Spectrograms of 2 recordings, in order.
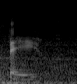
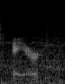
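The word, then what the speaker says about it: Feyr: It was probably just pronounced as fair. Not fey. It's fair.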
